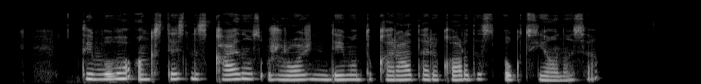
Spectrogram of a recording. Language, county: Lithuanian, Vilnius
